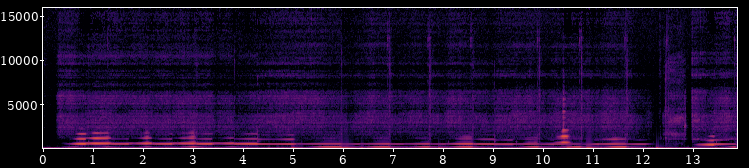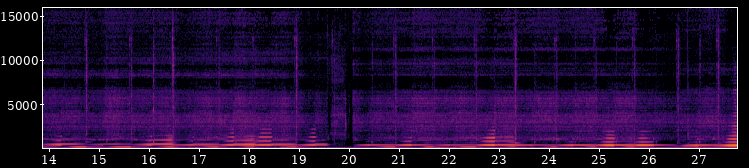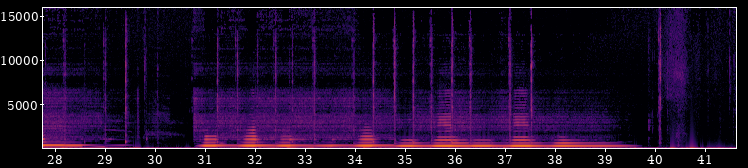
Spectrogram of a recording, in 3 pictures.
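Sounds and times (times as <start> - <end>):
slow trills in the second register of a bass instrument: 9.2 - 30.2, 30.8 - 39.6.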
